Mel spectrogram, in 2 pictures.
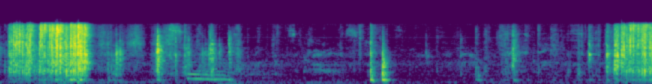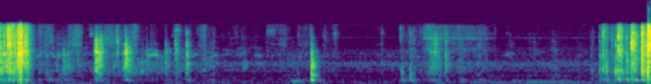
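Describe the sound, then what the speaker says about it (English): Tarot cards from a Light Seers deck being shuffled and handled, with several loud riffling bursts and softer card slides and taps in between, close by and with no talking. "Let me just pull a few more cards from the Light Seers tarot deck here by Chris Ann."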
